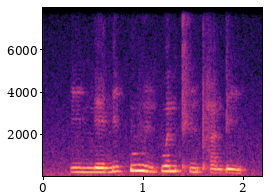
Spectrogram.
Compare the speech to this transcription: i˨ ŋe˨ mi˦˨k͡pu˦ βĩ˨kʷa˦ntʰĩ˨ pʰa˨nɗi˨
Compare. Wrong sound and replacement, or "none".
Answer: m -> n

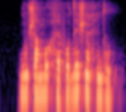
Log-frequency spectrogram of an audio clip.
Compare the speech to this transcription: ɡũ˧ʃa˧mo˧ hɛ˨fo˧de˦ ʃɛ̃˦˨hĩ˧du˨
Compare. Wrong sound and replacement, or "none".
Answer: none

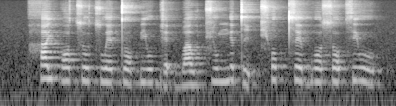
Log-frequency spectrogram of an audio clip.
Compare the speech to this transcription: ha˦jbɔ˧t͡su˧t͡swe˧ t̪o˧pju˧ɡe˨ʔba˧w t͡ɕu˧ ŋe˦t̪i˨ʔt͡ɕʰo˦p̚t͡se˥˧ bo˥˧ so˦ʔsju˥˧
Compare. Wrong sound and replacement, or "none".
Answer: none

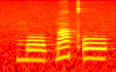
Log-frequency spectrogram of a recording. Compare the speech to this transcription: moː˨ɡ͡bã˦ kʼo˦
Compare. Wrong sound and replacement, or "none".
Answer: none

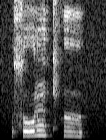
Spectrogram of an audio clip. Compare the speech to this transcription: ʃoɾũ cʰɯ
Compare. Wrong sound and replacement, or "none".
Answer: ʃ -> s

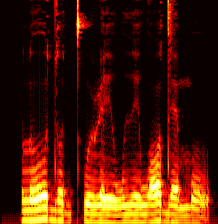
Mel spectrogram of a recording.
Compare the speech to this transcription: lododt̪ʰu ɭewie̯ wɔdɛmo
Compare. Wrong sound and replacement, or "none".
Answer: i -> ɨ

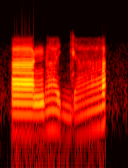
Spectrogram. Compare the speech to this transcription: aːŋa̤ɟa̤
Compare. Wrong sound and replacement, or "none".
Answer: none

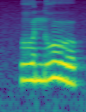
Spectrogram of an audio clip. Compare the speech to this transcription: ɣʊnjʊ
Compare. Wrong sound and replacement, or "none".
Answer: j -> ɣ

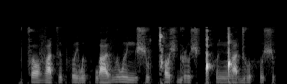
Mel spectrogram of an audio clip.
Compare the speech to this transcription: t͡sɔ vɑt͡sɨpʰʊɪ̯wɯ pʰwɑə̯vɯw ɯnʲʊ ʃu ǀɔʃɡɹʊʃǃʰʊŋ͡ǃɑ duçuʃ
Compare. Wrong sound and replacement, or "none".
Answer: ç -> h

